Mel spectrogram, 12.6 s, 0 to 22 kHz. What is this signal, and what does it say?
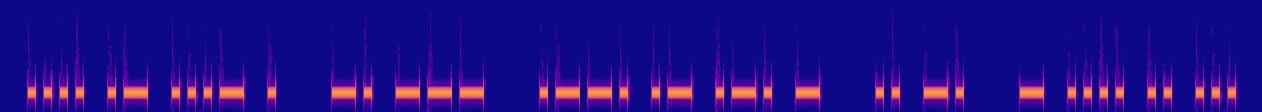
Morse code, heard as a keyed tone, about 15 wpm, 700 Hz. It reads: HAVE NO PART IN THIS
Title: Sentences from Top 1000 Words - Review Part 5 - 15wpm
